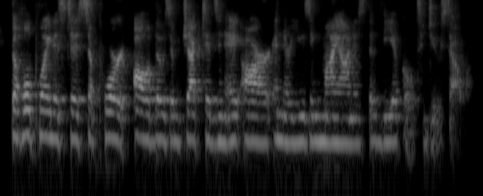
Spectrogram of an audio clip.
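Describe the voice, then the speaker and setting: A woman's somewhat breathy, fairly low voice at a fairly quick pace, with monotone, flat intonation. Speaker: education software account executive. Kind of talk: webinar product Q&A.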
